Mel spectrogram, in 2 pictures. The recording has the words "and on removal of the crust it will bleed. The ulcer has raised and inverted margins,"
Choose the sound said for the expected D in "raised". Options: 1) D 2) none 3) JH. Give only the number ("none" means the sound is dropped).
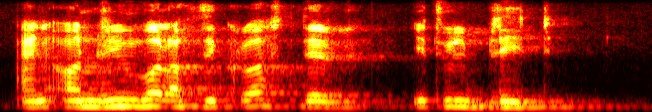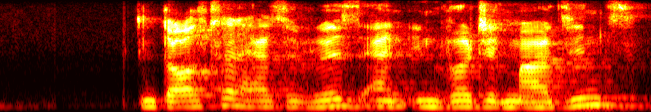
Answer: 2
